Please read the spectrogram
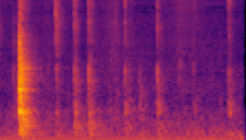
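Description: A sharp click about a quarter second in, then light, irregular ticks and clicks over a faint steady hum.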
